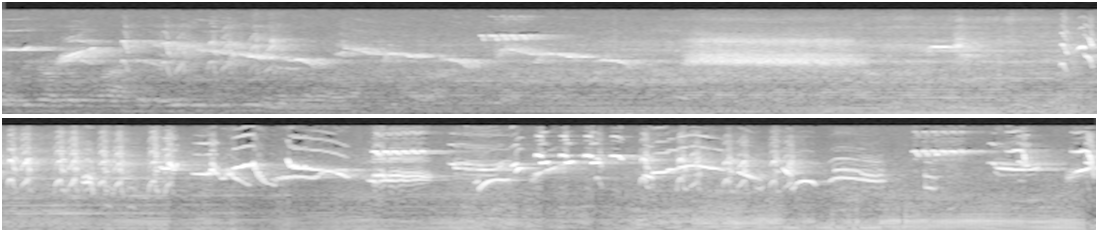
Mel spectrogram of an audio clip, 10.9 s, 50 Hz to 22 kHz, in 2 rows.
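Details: Contest Oriental magpie-robin singing on 8 October 2020: high thin whistles and a buzzy note, then a lively spray of sharp rising chirps and slurred whistles over a loud low droning background.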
